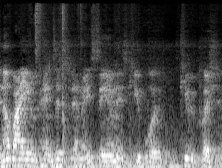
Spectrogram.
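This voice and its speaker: With music in the background and audible room echo, a man speaks at a medium pitch with fairly even intonation. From Los Angeles. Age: 30s. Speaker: guest speaker, former gang member. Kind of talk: motivational talk to students, Q&A. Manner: casual.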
